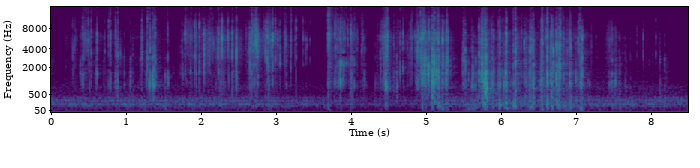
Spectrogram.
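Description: Foil wrapper of a Garbage Pail Kids Chrome trading-card pack being torn open and crumpled by hand: a dense crinkling crackle lasting about seven seconds, with a brief pause midway and the loudest crackling in the second half.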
